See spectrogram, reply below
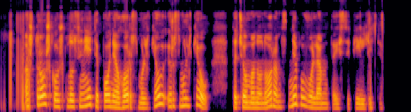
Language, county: Lithuanian, Kaunas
